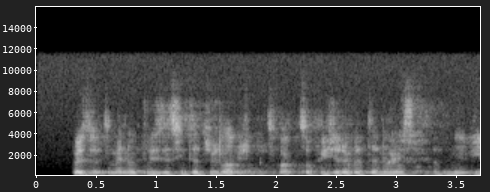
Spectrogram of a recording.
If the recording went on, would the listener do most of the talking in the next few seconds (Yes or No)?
No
